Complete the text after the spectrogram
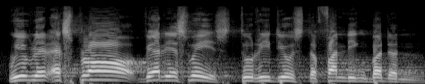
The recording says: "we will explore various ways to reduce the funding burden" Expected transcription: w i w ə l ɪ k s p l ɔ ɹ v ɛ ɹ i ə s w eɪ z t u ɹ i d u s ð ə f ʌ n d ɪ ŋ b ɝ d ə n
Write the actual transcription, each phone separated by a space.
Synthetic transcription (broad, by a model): w i w ə l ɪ k s p l ɔ v ɛ ɹ i ə s w eɪ s t u ɹ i d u s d ə f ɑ n d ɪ ŋ b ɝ d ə n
